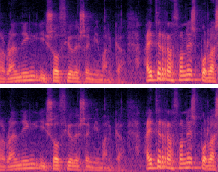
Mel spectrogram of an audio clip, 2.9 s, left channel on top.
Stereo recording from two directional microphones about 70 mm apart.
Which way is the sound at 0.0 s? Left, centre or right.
Left.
